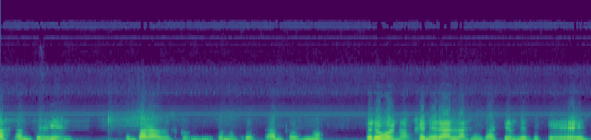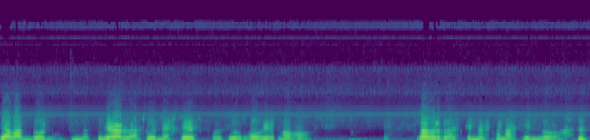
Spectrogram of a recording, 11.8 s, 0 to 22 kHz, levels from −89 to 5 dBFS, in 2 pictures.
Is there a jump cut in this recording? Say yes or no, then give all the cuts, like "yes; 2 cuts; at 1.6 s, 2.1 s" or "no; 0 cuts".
no; 0 cuts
